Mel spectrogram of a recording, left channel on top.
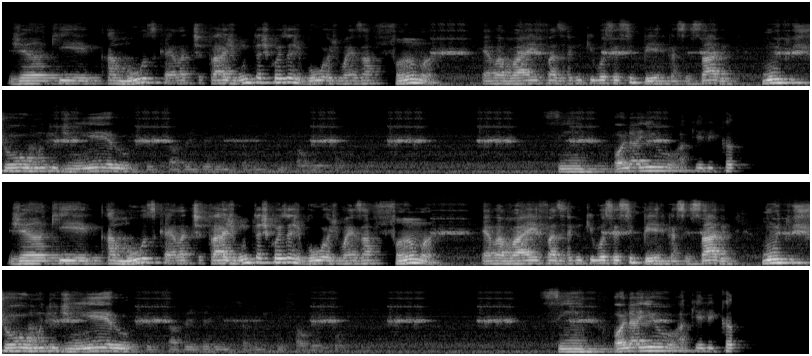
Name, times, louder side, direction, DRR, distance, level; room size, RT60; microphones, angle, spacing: voice 1, 0.1-4.4 4.8-9.4 13.5-15.4, right 3 dB, 35° right, 0.4 m, -22 dB
sound 1, 4.1-14.7, left 1 dB, 10° left, 3.2 m, -40 dB
voice 2, 8.1-11.9, right 2 dB, 75° right, 1.0 m, -41 dB
7.1 x 6.5 x 2.5 m
head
